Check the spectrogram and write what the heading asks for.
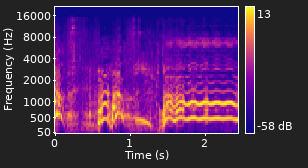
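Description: A dog on a beach vocalizes: a few short, sharp yips and barks, then a long, wavering, high-pitched whine that holds steady to the end, with no one talking.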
